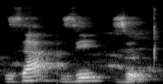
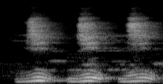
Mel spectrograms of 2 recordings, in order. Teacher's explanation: যাটা হলো জিহ্বার আগা দিয়ে এরকম একটা সাউন্ড দেওয়া হবে, আর জিমটা হলো জিহ্বার মধ্যখান দিয়ে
